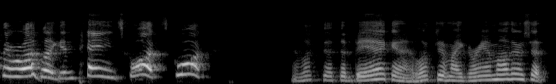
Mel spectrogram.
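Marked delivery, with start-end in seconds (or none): 1.2-2.1 high, loud squawks; pained chicken squawk. Retold or imitated. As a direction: squawk like chickens being plucked.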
